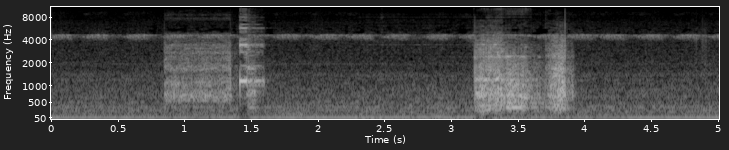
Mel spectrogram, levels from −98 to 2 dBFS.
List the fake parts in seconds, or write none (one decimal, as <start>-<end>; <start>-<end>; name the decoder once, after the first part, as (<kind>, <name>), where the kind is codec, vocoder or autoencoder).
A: 2.3-3.6 (vocoder, Vocos)

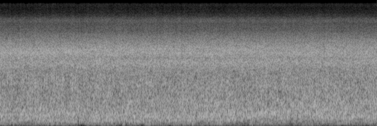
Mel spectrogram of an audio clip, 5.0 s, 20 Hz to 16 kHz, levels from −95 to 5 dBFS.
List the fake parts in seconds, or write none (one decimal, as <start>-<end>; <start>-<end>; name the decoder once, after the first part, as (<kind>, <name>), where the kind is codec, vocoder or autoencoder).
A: 2.7-4.3 (autoencoder, DAC-VAE)

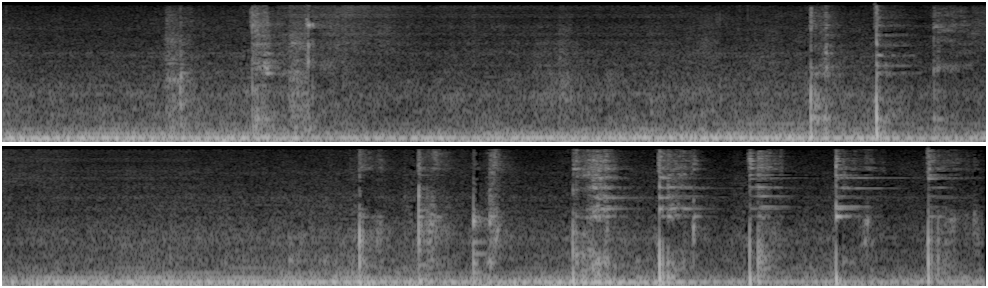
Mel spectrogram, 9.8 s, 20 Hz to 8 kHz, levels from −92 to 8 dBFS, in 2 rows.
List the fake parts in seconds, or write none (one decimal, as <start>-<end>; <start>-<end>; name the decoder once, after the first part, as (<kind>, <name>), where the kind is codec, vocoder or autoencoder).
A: 1.4-3.4 (codec, DAC); 5.1-5.9

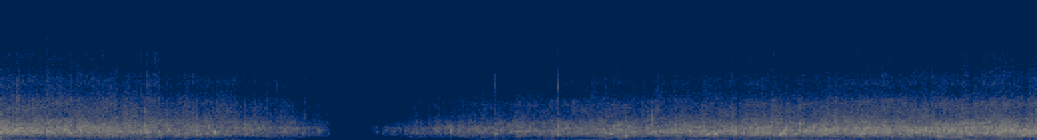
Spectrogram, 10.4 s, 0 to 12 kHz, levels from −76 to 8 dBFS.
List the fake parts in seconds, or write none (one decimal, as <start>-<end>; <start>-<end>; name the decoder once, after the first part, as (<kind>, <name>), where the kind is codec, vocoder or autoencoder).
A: 0.0-10.4 (codec, SNAC)

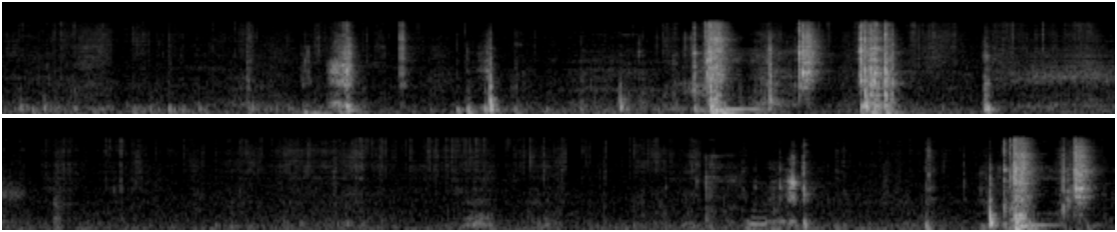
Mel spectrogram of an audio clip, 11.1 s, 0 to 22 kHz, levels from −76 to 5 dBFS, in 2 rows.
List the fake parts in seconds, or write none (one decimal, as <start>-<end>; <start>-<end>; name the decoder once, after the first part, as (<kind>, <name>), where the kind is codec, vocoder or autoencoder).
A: 2.0-5.5 (vocoder, BigVGAN v2)

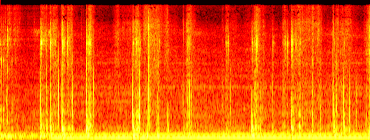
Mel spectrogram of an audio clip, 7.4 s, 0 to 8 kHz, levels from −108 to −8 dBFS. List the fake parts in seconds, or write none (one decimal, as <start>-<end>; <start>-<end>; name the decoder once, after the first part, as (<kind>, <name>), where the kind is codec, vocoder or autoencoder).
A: 0.0-1.0 (vocoder, HiFi-GAN)

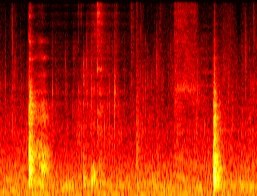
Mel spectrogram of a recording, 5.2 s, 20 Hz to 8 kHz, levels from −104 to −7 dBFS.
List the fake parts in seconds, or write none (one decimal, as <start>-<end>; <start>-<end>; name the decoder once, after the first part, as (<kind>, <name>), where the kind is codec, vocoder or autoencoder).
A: 0.7-2.6 (codec, DAC)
